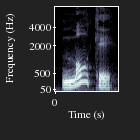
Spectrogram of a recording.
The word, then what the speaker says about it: manquer: Manquer. Okay, remember when we get this Q, after that automatically we get this U, but then we don't pronounce the U, okay? So manquer. So it's really que.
